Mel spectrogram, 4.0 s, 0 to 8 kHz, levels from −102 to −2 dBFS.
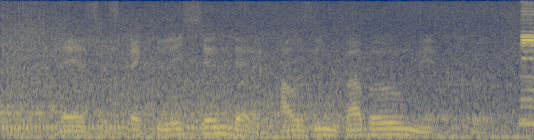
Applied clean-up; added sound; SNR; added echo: none; Motor vehicle (road); 0 dB; none.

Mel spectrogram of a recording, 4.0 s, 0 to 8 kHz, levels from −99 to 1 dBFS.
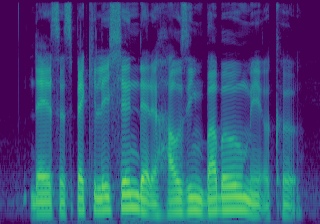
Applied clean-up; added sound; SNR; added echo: none; none; none; none.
